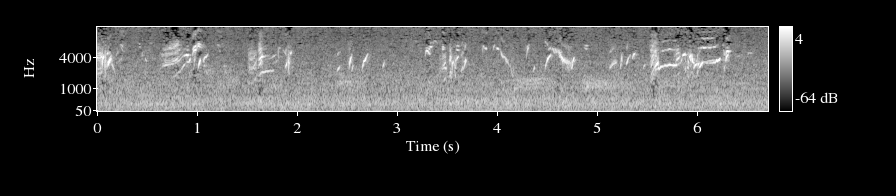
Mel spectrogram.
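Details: Lively bitbita song of a European goldfinch from nature, no effects: separate bursts of high, liquid twittering and quick upswept notes with short pauses, over a soft hiss.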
